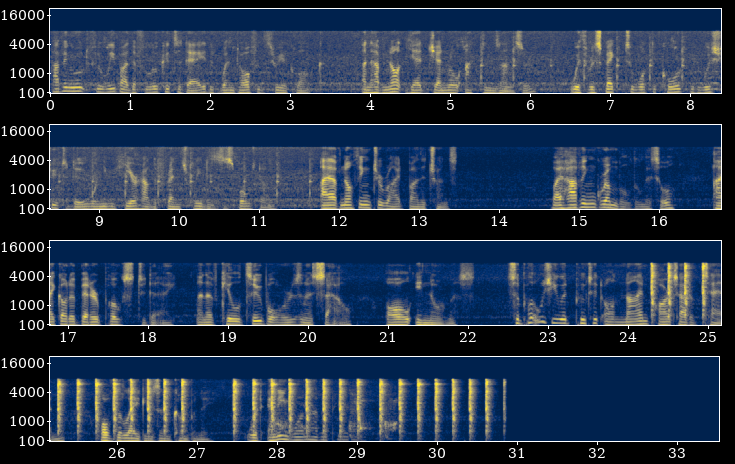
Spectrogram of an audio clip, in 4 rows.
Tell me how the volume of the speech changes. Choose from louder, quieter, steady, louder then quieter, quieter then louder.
steady.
